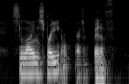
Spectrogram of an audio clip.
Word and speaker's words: Slime Spree: yeah my name is slime spree oh it rhymes with crime spree and that's what the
